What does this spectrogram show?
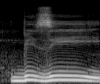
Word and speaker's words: busy: e sound where how busy b u s y busy though it is you it gives e sound busy business e sound business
